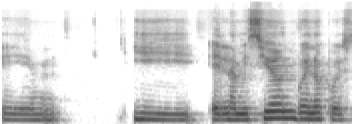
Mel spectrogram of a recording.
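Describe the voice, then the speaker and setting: Monotone, flat intonation marks a woman's dark, mellow tone. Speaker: chemist and religious missionary at a university. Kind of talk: personal testimony at an online panel.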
